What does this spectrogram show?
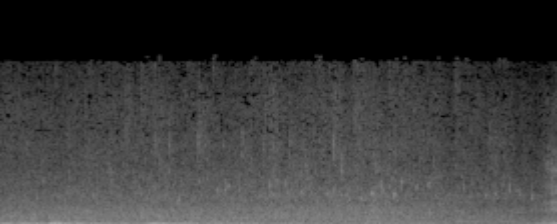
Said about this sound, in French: Mon tapis, au-dessus de ma tête, me protège de la pluie automnale.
